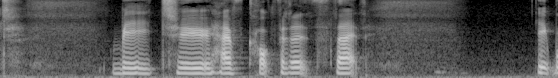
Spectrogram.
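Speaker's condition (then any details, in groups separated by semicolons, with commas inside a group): MND (ALS)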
